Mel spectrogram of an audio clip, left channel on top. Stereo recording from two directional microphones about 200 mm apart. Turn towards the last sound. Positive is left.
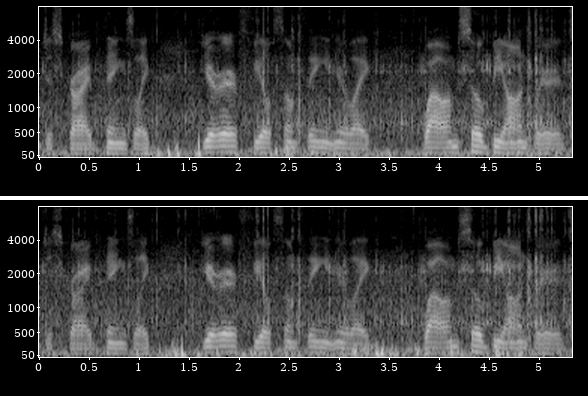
turn(degrees=10)  # may be behind; listen again after turning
